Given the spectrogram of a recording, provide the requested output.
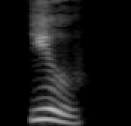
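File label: "ㅠ", Korean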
